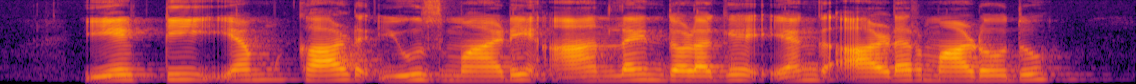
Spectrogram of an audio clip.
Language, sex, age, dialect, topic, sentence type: Kannada, male, 18-24, Northeastern, banking, question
